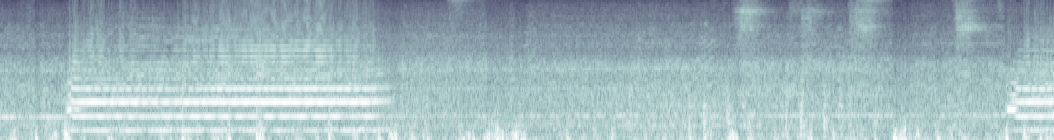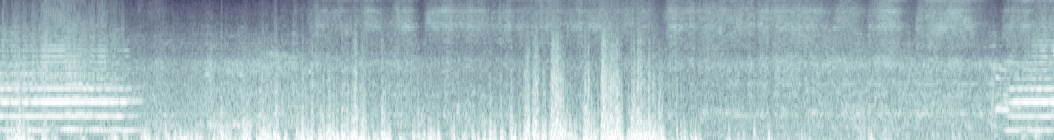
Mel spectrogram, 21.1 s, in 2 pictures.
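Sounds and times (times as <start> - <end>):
running train rumble and clatter: 0.0 - 21.0
train horn blasts: 0.6 - 4.0, 10.0 - 12.0, 20.4 - 21.0.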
